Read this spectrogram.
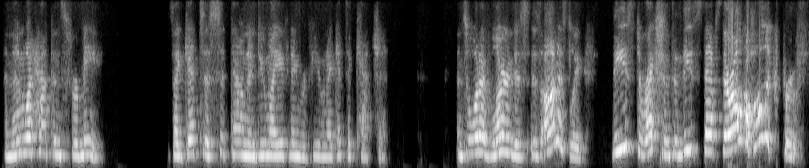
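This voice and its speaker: A woman's voice: a little high, expressive, moderate pace, distant mic, lo-fi sound. A woman giving an informal talk about recovery, chatty and self-deprecating, who drifts from point to point. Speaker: recovery program speaker.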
